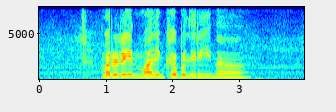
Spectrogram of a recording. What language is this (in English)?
Russian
